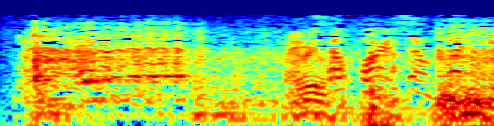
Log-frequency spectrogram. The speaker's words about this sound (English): Let me just start the car here.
